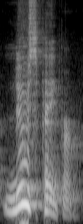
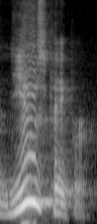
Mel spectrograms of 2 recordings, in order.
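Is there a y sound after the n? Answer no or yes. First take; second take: no; yes. First: The n is followed directly by an oo sound. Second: The n is followed by a y sound. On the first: This is how younger people say it. "For you, it's a newspaper" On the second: This is how older people say it. "For them, it's a newspaper. ... the y sound there"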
